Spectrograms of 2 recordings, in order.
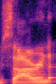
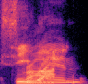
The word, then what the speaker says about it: Cyran: the worst is um for some reason people see the r before the Y so they say like C Ryan or cry yeah last night I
